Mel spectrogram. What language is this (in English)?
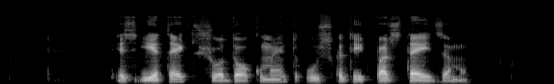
Latvian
